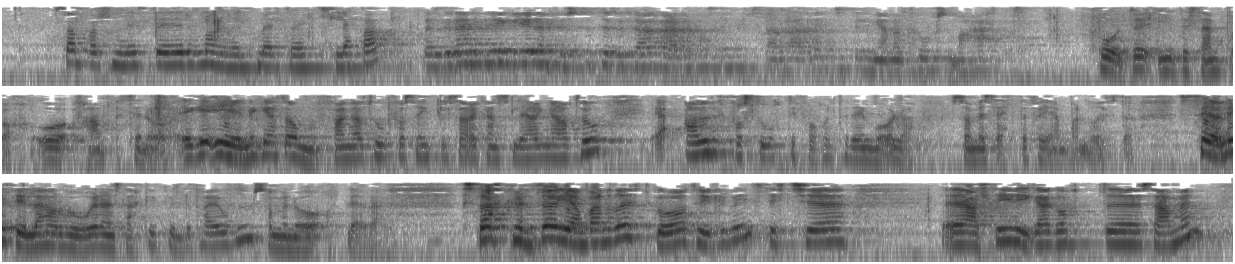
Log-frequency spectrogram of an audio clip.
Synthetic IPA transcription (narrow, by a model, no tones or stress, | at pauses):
sɑmfɑsmɪnɪst̪əɾmɑŋʋɪlt̪mɛlt̪ʰkʰlɛpɑpʰɾɛsɪd̪ɛnt̪ɛɡɪd̪ɛnfœʁst̪ət̪ʰɪlbəkʰlɑːɡəɑd̪əfɔɾsɪŋkəlsn̩ɑʋɑd̪əɪnst̪ɪlɪŋənɑʋt̪ʰuːɡsɔmhɑɾhɑt̪ː | b̥oːd̪əʔɪd̪ɛsɛmbə̰ʁɔfʁɑ̰mːt̪ʰɪlo̰ːʁɛɡæɾeːnɪɡɪɑt̪ɔmfɑŋːəɑʋt̪ʰuːɡfɔʁsɪŋkəlsə̰ɾɔ̰kʰɑnsəleːɾɪŋəɑʋt̪ʰuːɡ | æ̰ɾɑlfɔʁst̪uːʁt̪ɪfɔɾɔlt̪ʰɪld̪æɪmo̰ːlə̰ | sɔmɛsɛ̰t̪ːəfɔjɛ̰mbɑ̰nəd̪ʁɪ̰ft̪ʰə̰ | sæːʁlɪkt̪ɪlːəɦɑʁd̪ɛʋuːʁəɪd̪ɛnst̪ɑʁkəkʰʉld̪əpʰæɾɪuːd̪n̩sɔmːɛno̰ːʔɔpːlḛːʋə̰ɾ | st̪ɑʁkʰːʉld̪əɔjɛmbɑnəd̪ɾʁɪft̪ɡoːɾt̪ʰyːd̪əlɪɡʋiːsɪçːə | ɑlt̪ʰiliːkɑɡɔt̪ːsɑːmən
